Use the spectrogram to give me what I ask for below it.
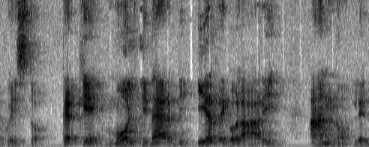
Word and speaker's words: hanno: Io ho, tu hai, lui, lei ha, noi abbiamo, voi avete, loro hanno. Ricordatevi che la lettera H all'inizio del verbo non si pronuncia, è una lettera muta.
